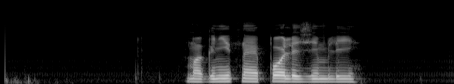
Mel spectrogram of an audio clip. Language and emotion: Russian, neutral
